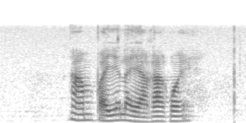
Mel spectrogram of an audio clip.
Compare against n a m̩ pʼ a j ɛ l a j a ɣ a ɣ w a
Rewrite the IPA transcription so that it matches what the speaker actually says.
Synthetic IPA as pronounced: n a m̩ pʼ a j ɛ l a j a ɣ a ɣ w ɛ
